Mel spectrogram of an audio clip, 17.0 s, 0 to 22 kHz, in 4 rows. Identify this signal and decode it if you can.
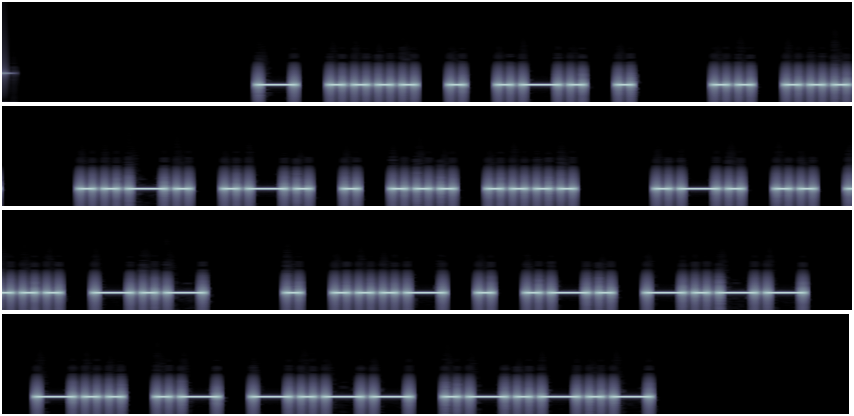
Morse code, heard as a keyed tone, about 20 wpm, 700 Hz. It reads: THERE IS FRESH RISK EVERY DAY.
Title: Sentences from Top 1200 Words 20wpm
